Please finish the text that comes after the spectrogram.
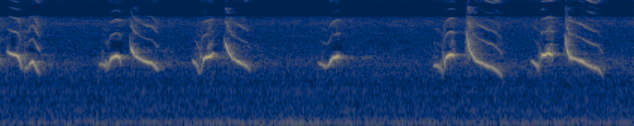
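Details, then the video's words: Yearling Northern mockingbird singing in Florida: repeated swooping downslurred whistles with bright overtones, each phrase repeated about every half second. "Yearling Florida Mockingbird Goes Hard 🎶💯 Beautiful Songs"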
